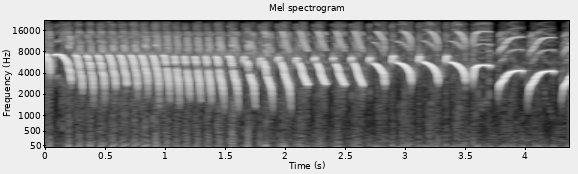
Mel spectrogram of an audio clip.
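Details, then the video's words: Canary singing to stimulate other canaries to sing, a rapid run of sharp descending whistled notes that gradually slows, ending in fuller, widely spaced downward sweeps. "Pancingan Suara Burung Kenari Gacor, Ampuh Rangsang Kenari Cepat Bunyi"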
